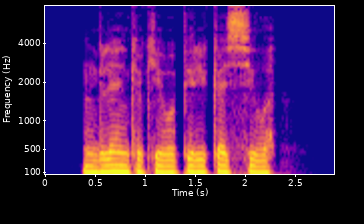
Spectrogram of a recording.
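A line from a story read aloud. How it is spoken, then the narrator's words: Whisper. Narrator (Russian): прошептал он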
